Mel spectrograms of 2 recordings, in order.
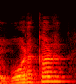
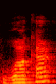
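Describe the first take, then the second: First: The r sounds are strongly rolled. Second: The r sounds are soft and barely heard. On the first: "we would uh, really roll those R's" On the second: "in British English it would sound a little bit softer"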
